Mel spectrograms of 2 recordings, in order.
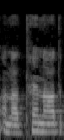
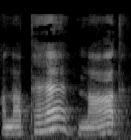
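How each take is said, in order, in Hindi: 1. यह वाक्यांश बिना विराम के एक साथ बोला जाता है। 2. वाक्यांश के अंदर हल्का सा विराम है। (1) "इकट्ठा नहीं कह देना" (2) "ऐ थोड़ा जा ठहरा"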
